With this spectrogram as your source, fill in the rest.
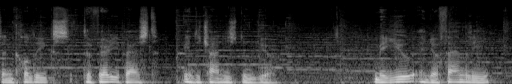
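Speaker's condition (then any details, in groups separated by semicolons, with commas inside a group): No condition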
